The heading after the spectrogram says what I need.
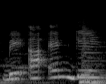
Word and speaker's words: bank: Nah, menurut Wikipedia, pengucapan bahasa Indonesia yang benar, BANK itu BANG, bank.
